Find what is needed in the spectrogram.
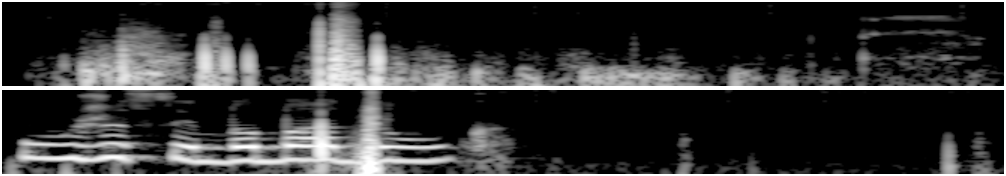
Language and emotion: Russian, sad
